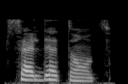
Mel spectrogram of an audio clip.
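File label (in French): "salle dattente", French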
